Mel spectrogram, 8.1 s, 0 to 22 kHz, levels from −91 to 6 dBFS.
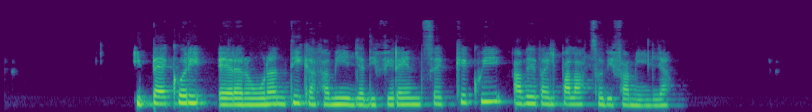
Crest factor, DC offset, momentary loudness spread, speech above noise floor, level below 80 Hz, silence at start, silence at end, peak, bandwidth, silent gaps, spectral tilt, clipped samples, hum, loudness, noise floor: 16 dB; under 0.1%; 9 LU; 69 dB; -64 dBFS; 1.35 s; 1.45 s; -2 dBFS; 11.5 kHz; none; -7.5 dB/octave; under 0.1%; none; -17 LUFS; -86 dBFS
